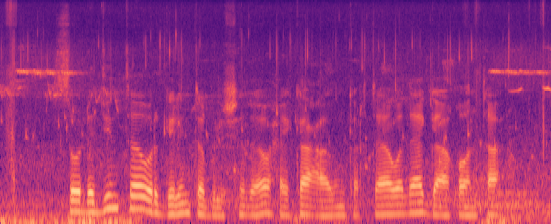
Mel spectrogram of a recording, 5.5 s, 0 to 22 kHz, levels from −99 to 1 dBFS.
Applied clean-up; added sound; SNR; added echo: none; Stream / Bird vocalization, bird call, bird song; 9 dB; none.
